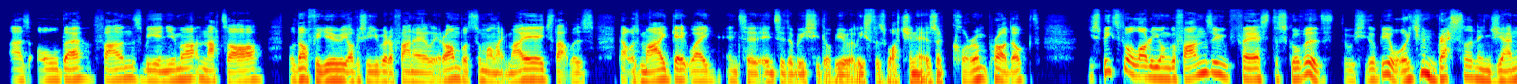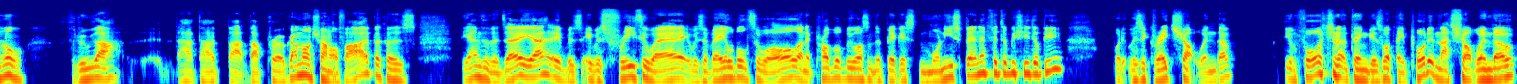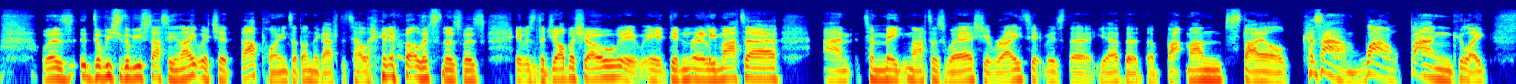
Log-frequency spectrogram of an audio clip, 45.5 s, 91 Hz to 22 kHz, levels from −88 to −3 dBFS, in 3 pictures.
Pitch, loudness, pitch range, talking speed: 120 Hz, -22 LUFS, 105-135 Hz, 220 wpm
